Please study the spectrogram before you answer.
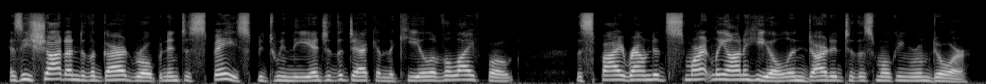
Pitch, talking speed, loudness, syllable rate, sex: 185 Hz, 220 wpm, -19 LUFS, 5.3 syllables/s, female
